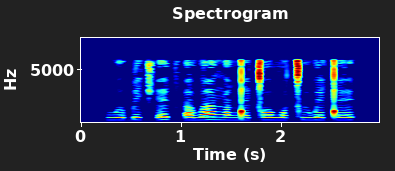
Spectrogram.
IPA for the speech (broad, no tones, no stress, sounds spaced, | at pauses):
w ɤ ɓ ɛ t͡ʃʼ ɛ t͡sʼ a w a ŋ a ŋ͡ǃ ɛ ǀ ɔ v ɔ ǀ ɯ w ɛ ǃ ɛ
